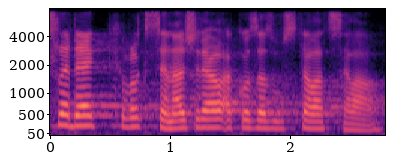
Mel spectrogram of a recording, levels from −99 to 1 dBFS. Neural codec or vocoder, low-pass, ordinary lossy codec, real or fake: autoencoder, 48 kHz, 128 numbers a frame, DAC-VAE, trained on Japanese speech; 7.2 kHz; AAC, 48 kbps; fake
